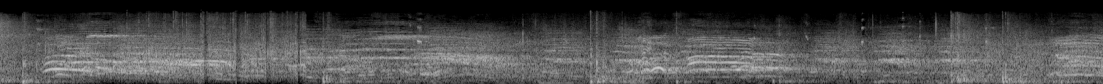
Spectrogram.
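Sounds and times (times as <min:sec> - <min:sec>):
players shouting: 0:03.1 - 0:11.0.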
